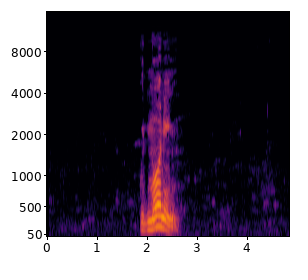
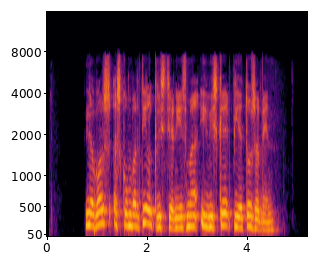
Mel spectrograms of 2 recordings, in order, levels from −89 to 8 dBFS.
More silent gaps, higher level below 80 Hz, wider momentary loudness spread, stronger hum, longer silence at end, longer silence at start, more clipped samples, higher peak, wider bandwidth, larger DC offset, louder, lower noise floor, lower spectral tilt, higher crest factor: neither; second, -68 dBFS vs -46 dBFS; first, 18 LU vs 6 LU; neither; first, 2.25 s vs 0.65 s; first, 1.85 s vs 0.75 s; neither; second, -6 dBFS vs 0 dBFS; first, 10.5 kHz vs 8 kHz; neither; second, -21 LUFS vs -12 LUFS; second, -73 dBFS vs -78 dBFS; first, -8 dB/octave vs -5.5 dB/octave; first, 22 dB vs 12 dB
